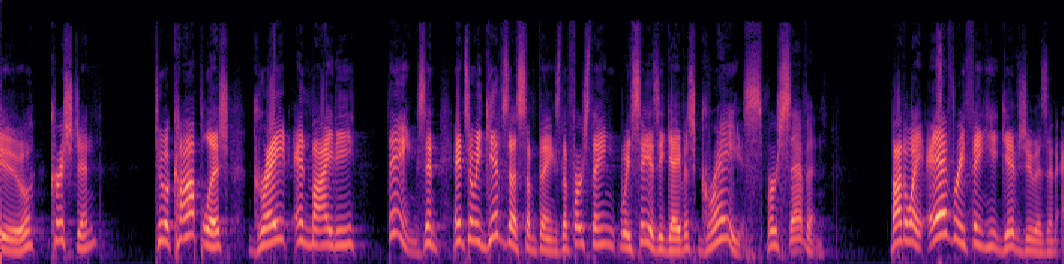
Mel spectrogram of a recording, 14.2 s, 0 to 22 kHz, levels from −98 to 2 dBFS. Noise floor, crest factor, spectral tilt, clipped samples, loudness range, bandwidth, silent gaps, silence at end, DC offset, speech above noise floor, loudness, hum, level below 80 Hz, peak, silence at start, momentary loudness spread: -85 dBFS; 20 dB; -4 dB/octave; under 0.1%; 5 LU; 16 kHz; none; 0 s; under 0.1%; 62 dB; -22 LUFS; none; -68 dBFS; -4 dBFS; 0 s; 14 LU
